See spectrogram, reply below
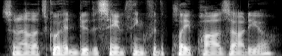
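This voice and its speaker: Male tutorial instructor, mid-pitched, methodical and plain-spoken, recorded close and dry. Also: flat delivery, quick pace, darkish tone, no room sound. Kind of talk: screencast coding walkthrough, explaining step by step.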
